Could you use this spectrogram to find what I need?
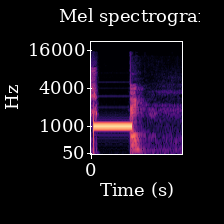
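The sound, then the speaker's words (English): A steady, high-pitched censor bleep lasting under half a second cuts over a word, with brief bursts of speech at its start and end, then a faint voice trails off. “I'm gonna have to bleep that too.”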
